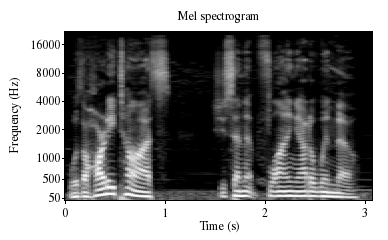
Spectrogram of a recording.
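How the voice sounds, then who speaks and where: A man's voice: lowish voice, lively intonation, moderate pace, soft background music. A man narrating a scripted story as a reader. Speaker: fan fiction reader.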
